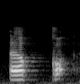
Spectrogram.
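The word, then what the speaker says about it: ق: We put the Hamza before the Qaf, then we applied sukoon on it, and now we're ready to pronounce it. And we'll come to say Aq, Aq, Aq, Aq.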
